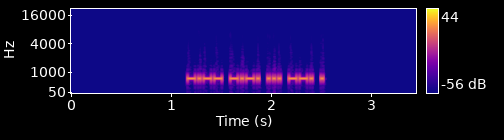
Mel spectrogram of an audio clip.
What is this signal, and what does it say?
Morse code, heard as a keyed tone, about 44 wpm, 700 Hz. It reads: YCSGE
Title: Code Groups - 5 Letters - 45wpm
